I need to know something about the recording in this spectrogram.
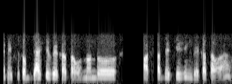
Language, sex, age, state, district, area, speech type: Kannada, male, 30-45, Karnataka, Raichur, rural, conversation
